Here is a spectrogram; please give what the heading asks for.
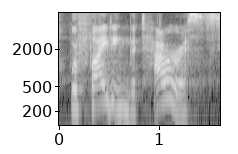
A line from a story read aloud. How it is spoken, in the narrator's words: he snapped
